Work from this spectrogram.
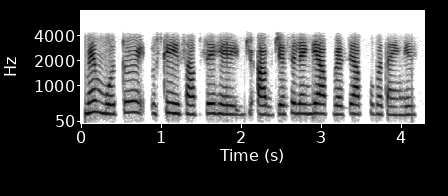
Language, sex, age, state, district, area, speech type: Urdu, female, 18-30, Delhi, Central Delhi, urban, conversation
